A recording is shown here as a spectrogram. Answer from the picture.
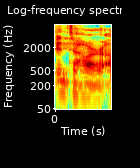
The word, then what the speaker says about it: Intihar: Yeah, it's just Bryan Intihar. It's just my first name with a Y. Bryan with a Y, it's the right way to spell it. And it's Intihar, I-N-T-I-H-A-R.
